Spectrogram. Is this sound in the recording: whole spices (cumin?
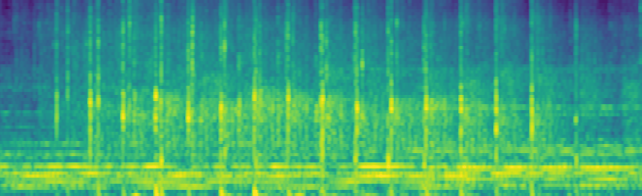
no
